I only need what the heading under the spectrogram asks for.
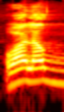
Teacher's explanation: Dalam surah Al-Fatihah itu adalah contohnya ghairil maghdubi alaihim waladdallin. Lamnya itu langsung tanpa harus dipanjangin. Nah, ini 6 harokat tapi tasdidnya lam ini tanpa dipanjangin. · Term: lam yang bertasydid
